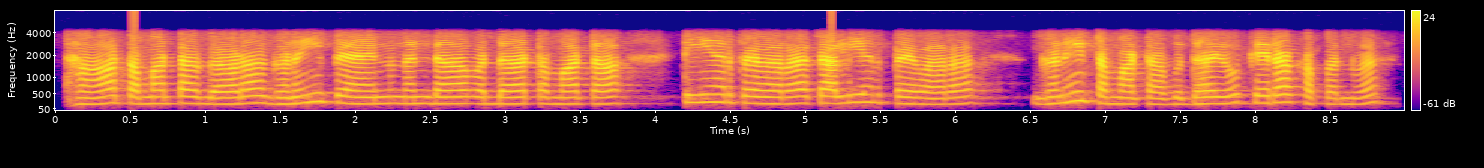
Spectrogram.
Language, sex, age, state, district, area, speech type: Sindhi, female, 45-60, Gujarat, Kutch, rural, conversation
